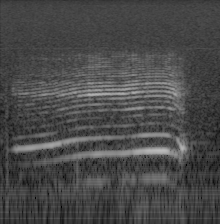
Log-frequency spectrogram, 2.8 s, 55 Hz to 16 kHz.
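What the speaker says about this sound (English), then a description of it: "Buttercup the calf is just waking up too. He is hungry and wants his mother" A single long, drawn-out moo from a hungry calf on a horse farm, loud and close, rising slightly before cutting off abruptly, in a 1942 recording.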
